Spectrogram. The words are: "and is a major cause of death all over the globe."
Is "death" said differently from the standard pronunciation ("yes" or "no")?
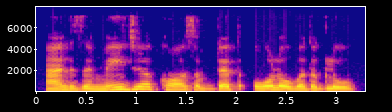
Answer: yes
